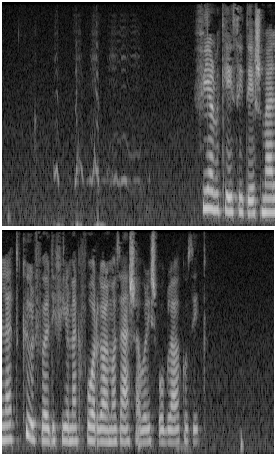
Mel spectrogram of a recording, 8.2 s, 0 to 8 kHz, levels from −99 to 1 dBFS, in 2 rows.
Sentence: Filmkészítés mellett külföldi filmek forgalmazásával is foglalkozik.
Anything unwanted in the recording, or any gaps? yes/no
yes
